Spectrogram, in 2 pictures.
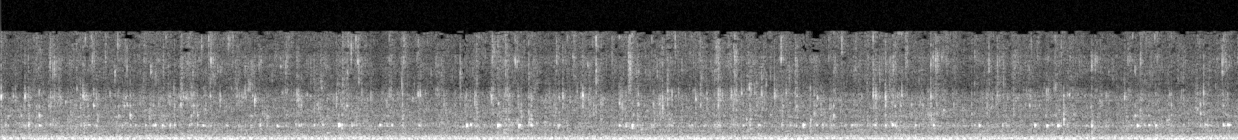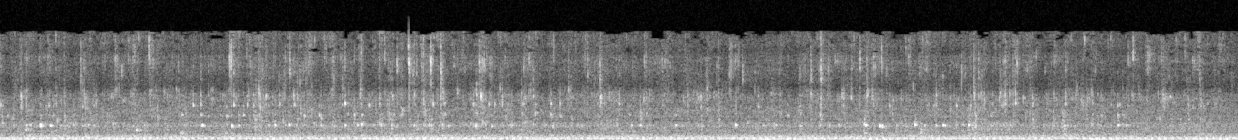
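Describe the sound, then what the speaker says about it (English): Water runs steadily through a sluice while a fan hums alongside, a constant even wash with a faint tonal whir and no pauses. "Sound of the water. And now the all-new sound of the fan."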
